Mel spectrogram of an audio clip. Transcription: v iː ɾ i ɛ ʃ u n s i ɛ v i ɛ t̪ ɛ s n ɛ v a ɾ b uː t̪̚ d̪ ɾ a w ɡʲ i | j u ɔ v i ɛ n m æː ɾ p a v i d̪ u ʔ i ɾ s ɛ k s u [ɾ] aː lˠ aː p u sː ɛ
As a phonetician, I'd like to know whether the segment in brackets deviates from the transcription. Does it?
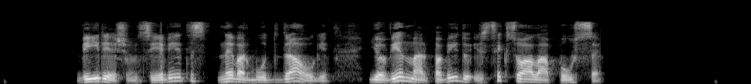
yes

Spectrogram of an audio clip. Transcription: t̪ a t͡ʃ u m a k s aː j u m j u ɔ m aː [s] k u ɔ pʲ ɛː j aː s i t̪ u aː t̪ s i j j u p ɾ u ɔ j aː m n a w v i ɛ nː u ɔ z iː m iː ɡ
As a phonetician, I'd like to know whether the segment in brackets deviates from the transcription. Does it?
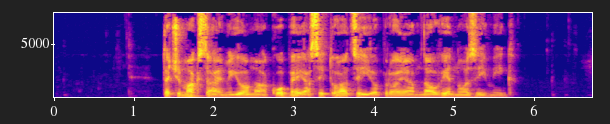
yes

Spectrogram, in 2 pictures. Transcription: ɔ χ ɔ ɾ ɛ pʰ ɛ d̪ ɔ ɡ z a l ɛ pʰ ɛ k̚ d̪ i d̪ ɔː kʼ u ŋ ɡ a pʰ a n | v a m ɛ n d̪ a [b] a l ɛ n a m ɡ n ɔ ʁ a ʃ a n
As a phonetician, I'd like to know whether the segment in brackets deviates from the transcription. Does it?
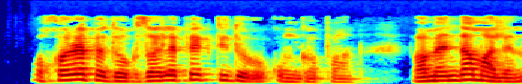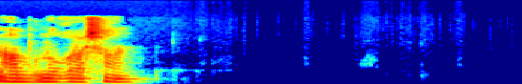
yes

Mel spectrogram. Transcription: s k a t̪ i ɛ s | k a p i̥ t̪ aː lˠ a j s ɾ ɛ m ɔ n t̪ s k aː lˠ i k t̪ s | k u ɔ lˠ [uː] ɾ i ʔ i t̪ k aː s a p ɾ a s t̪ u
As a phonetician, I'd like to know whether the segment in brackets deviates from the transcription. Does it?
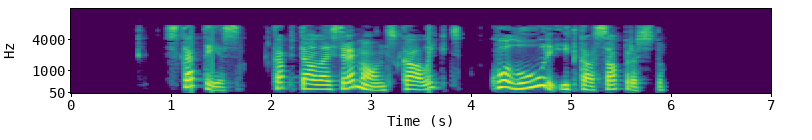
no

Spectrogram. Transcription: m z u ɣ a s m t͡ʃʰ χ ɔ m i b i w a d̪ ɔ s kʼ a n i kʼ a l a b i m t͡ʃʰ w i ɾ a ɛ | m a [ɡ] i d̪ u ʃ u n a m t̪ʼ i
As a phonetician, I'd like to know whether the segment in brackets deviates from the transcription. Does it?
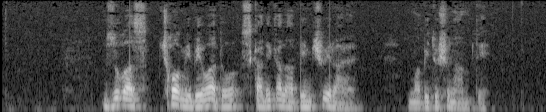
yes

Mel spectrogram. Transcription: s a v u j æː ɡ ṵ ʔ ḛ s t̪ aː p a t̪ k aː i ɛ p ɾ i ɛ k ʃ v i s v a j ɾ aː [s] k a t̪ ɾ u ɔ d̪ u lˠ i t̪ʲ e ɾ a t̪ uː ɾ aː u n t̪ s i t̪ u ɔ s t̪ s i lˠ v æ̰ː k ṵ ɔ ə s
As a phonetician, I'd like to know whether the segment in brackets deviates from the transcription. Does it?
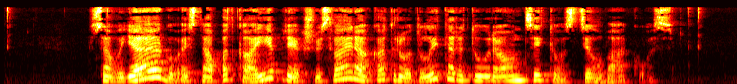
yes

